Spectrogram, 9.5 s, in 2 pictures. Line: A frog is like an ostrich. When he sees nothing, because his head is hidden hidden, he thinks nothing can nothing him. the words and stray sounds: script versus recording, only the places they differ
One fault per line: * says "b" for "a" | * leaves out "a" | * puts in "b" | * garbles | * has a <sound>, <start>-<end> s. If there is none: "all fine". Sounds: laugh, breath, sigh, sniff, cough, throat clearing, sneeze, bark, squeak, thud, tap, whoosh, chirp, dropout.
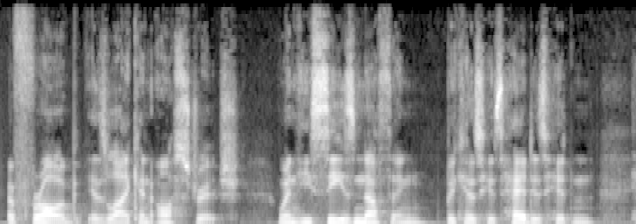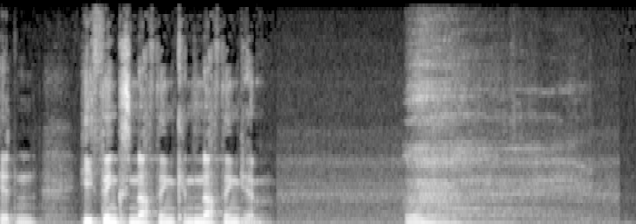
* has a sigh, 7.8-9.2 s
